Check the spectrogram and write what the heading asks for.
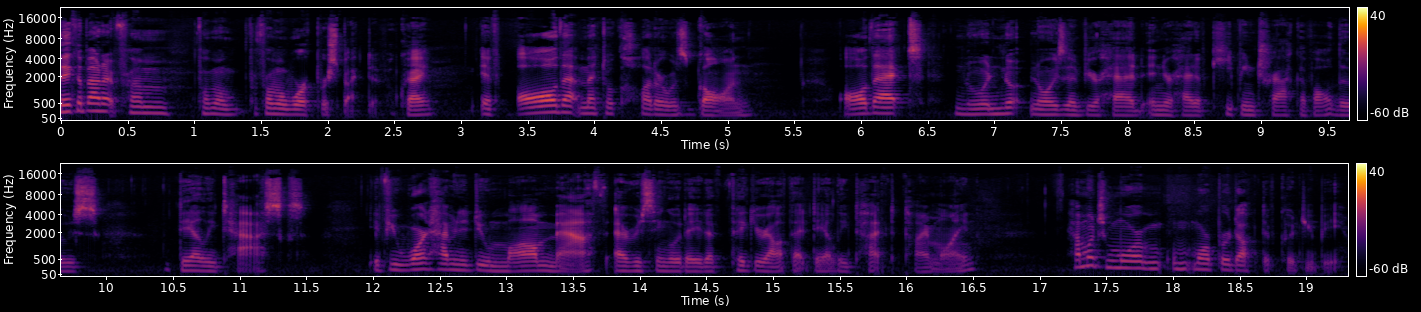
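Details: Adult woman with stuttering present since birth, who had speech therapy throughout childhood and still stutters day to day as an adult.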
